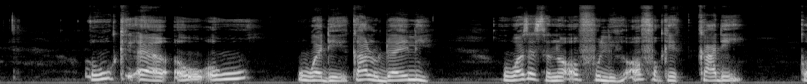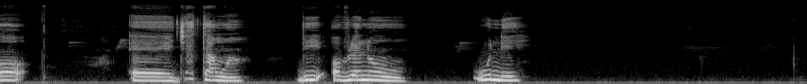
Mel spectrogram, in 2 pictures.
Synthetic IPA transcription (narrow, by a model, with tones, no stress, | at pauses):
o˨w | o˨wu˦˨ | wɛ˨dɪ˨ka˦lʊ˨dʊ˨˦a˨ji˦li˨ | o˨wu˦a˦sɛ˦sɛ˨nɔ̃˨˦ʔɔ˦fu˨li˨ɔ˦fɔ˨kɪ˨ka˨dɪ˦ | kɔ˦ | ɛ˨d͡ʒa˨ta˦m˨ã˨ | bi˦ɔ˦vlɛ˦nɔ̃˦ | wu˦ne˦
